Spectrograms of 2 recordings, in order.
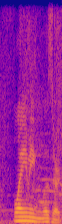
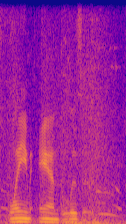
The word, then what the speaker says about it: Flamin' Lizard: It's not flaming lizard. It's flame and lizard.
